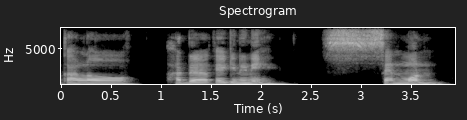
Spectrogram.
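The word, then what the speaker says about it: せんもん: Kemudian kalau ada kayak gini nih, senmon ya kan? Senmon itu adalah biasanya bacanya jadi semong gitu ya, semong gako gitu ya, seperti itu.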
